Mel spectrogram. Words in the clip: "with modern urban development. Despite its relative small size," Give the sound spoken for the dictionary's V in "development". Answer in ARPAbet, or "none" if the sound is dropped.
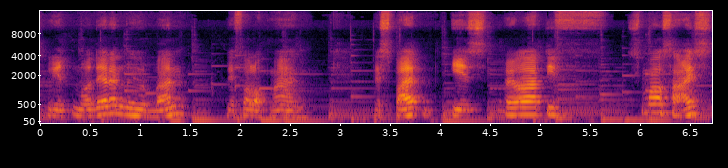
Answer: F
